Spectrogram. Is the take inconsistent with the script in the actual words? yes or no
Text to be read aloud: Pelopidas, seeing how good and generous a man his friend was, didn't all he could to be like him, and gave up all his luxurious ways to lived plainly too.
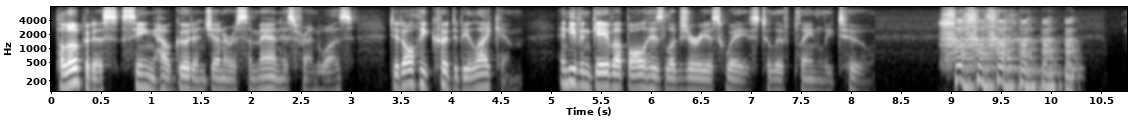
yes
